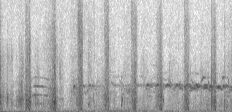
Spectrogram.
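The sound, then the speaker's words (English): Footsteps of people walking through a rainforest, a steady crunching stride of about ten even steps, with a faint thin high whine or chirp running underneath, and no talking. “Yo, we've been walking for hours, man.”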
